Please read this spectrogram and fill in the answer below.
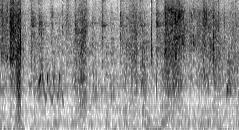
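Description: Domestic tom turkeys calling, with short gobbling calls, among a few light scuffs and clicks.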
